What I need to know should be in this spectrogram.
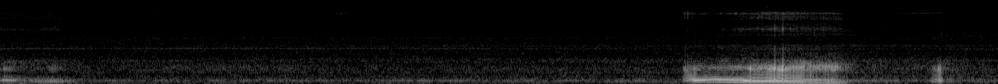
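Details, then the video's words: Sleeping Pomeranian dog recorded 4 November 2015, snoring indoors: a quiet room hum, then one long rough, buzzy snore of about one and a half seconds with a wavering pitch, followed by a brief soft snort. "ポメラニアン 犬のいびき"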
